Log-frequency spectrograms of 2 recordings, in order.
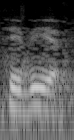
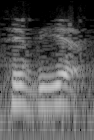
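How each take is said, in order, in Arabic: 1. تأتي بعد الباء كسرة طويلة دون ياء. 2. تأتي بعد الباء ياء صامتة مع حركتها الخاصة. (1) "نحدث فيها هذا النوع من النقل" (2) "فعندنا ياء في تبيع مكسورة وما قبلها ساكن"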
